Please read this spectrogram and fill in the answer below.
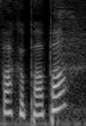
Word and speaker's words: Whakapapa: I'd like to preface this with a WH in Māori is an F phonetically, so it is called whakapapa, which I didn't know until halfway through the hike and someone had told me.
